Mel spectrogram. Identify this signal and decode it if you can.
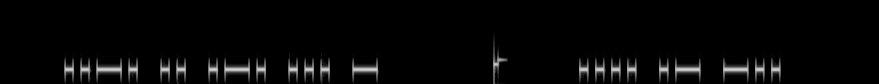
Morse code, heard as a keyed tone, about 15 wpm, 700 Hz. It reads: FIRST HAD
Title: Sets of 2 Words - New Word Drill - 15wpm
